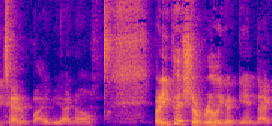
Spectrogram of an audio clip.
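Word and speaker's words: Tanner Bibee: mean and actually guys I have to apologize to tattered by me for getting his name wrong in my intro yeah it's actually you say Tender by me I know but he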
